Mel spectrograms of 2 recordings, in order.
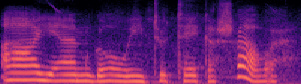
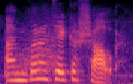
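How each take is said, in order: First: Each word is said fully and calmly. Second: The words are reduced and run together. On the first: The speaker calls it wrong. "com essa calma toda" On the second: The speaker calls it right. "Vai sair"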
